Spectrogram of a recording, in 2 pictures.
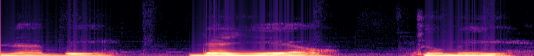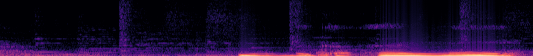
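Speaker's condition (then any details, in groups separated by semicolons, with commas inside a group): Multiple sclerosis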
